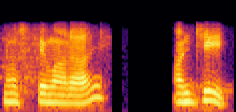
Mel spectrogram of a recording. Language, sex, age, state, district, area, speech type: Dogri, female, 60+, Jammu and Kashmir, Reasi, urban, conversation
